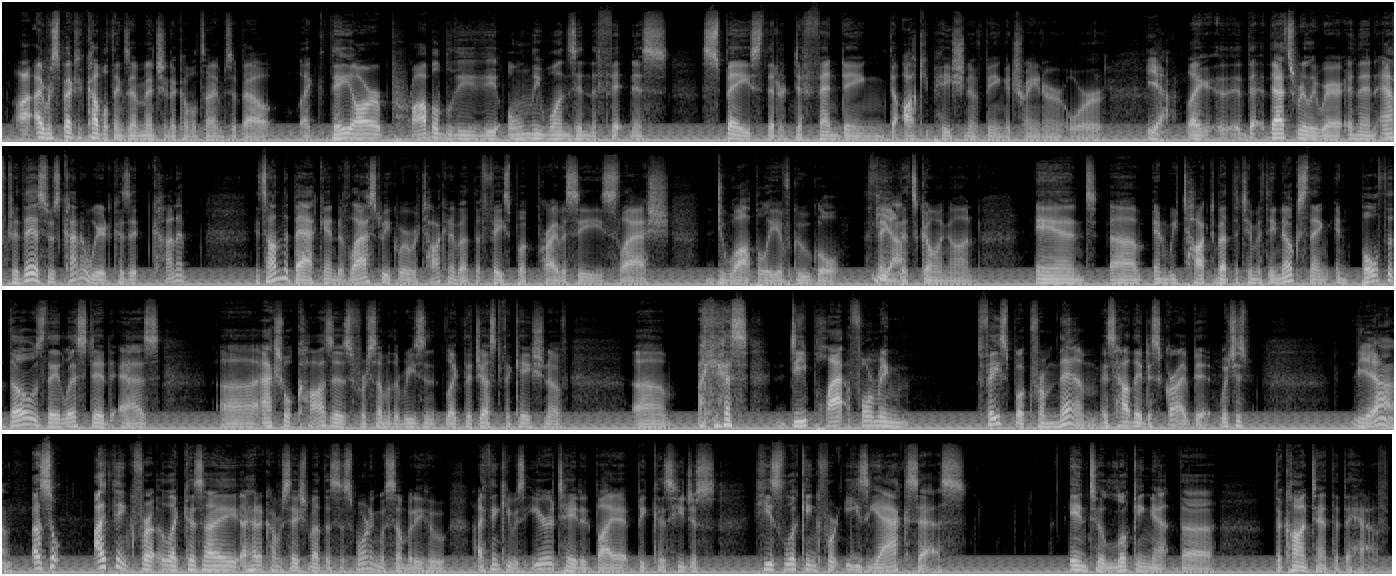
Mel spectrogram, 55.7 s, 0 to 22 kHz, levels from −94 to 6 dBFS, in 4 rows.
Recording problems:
electrical hum; faint; throughout; 60 Hz, 20 dB below the speech

